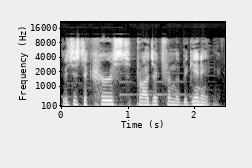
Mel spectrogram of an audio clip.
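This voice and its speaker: A man's voice: a little high, fairly even intonation, moderate pace, faint music behind. A man co-hosting a casual film discussion, emphatic and opinionated, swearing freely. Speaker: podcast co-host.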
